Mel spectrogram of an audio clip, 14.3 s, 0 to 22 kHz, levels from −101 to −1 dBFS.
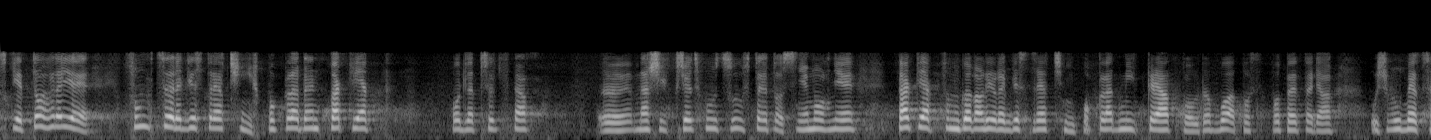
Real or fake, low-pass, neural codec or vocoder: fake; 5.4 kHz; codec, 16 kHz, 1 kbps, FunCodec, trained on Chinese and English, 50 frames a second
